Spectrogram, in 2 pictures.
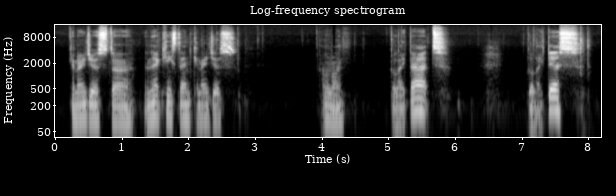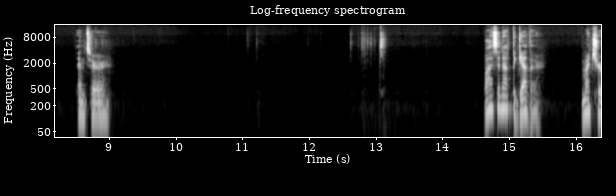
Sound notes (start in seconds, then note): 10.0 keyboard clicking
